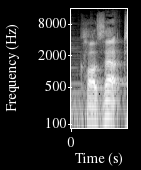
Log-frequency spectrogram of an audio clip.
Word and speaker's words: Clauset: Clauset. See, I just got to be hyper aware that I'm chock full of errors and flaws. Aaron Clauset, thank you for joining me.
